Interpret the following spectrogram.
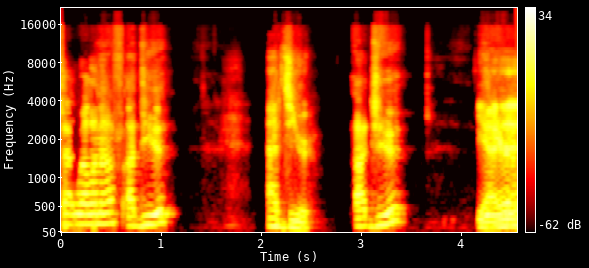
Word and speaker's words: adieu: You're gonna have to teach me how to pronounce that diphthong at the end there at some point. Yeah, it's a sound we don't have in English.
